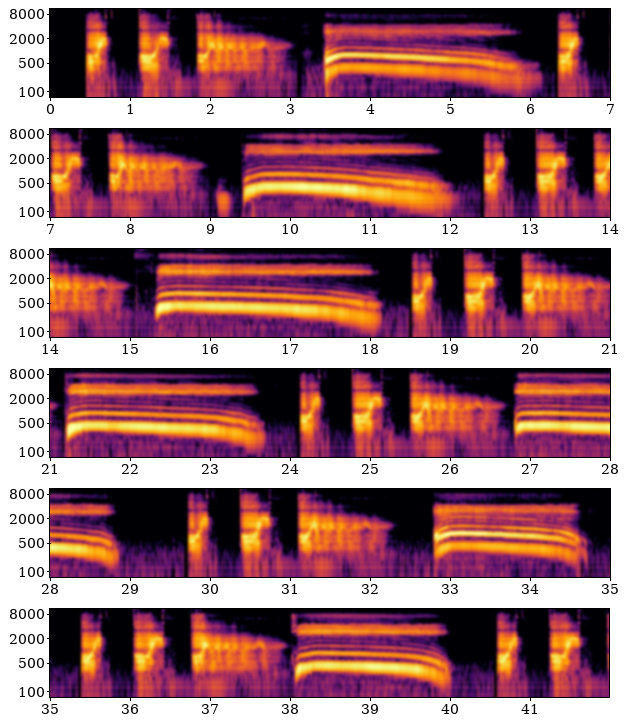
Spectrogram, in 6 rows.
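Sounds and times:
cartoon boing effects: 0:00.5 - 0:03.1, 0:06.4 - 0:09.0, 0:12.4 - 0:15.0, 0:18.6 - 0:21.1, 0:24.2 - 0:26.7, 0:29.8 - 0:32.3, 0:35.4 - 0:38.0, 0:40.6 - 0:41.7.

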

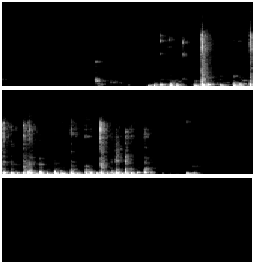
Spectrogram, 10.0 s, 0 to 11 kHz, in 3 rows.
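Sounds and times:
typing on computer keyboard: 0:02.0 - 0:05.3.

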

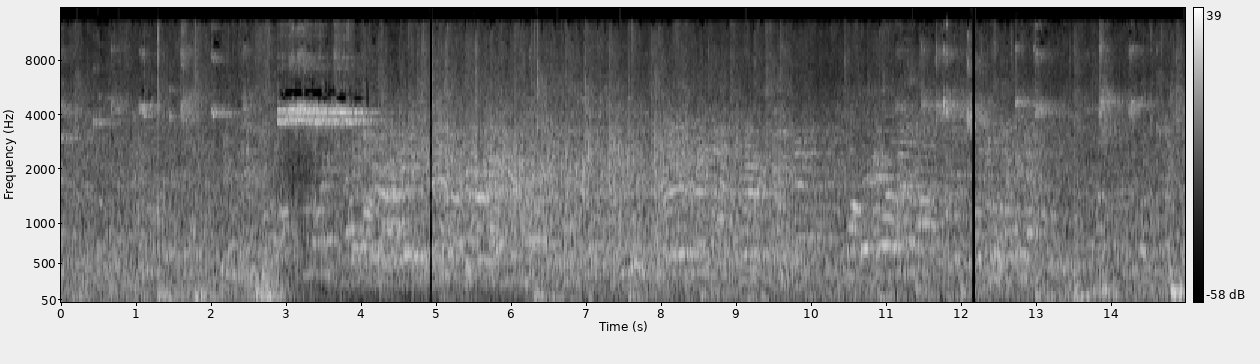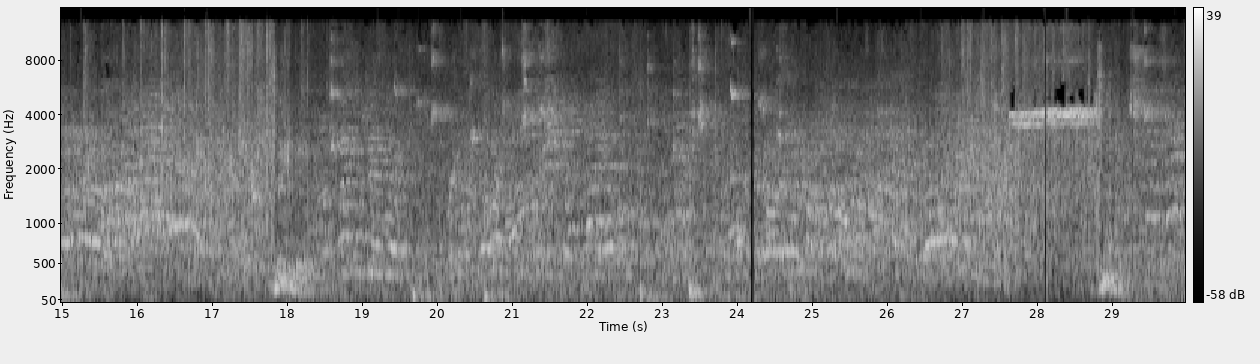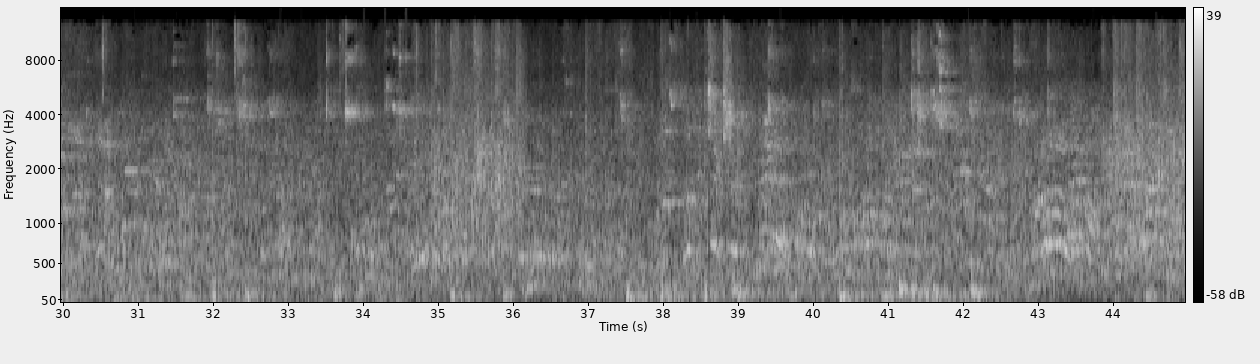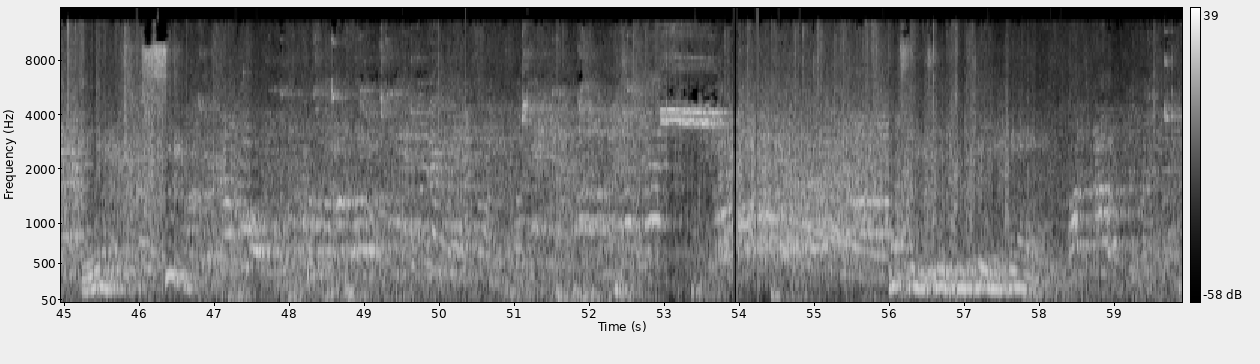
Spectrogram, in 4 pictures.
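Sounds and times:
shouting and chatter: 0:00.0 - 0:59.9.

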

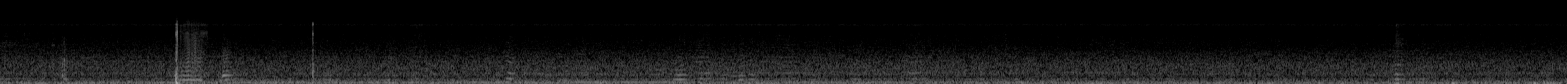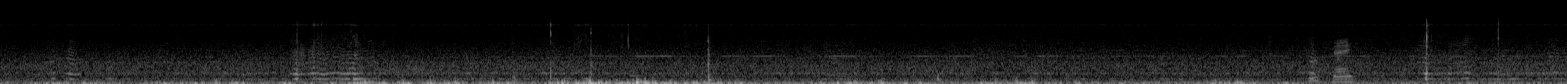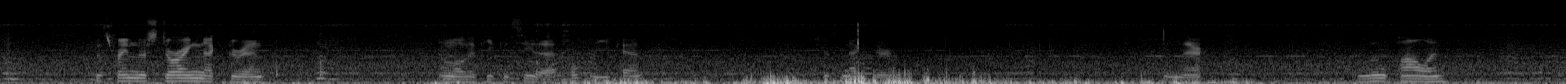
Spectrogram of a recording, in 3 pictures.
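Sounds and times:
bees buzzing: 0:00.0 - 0:05.7, 0:20.3 - 0:47.0.

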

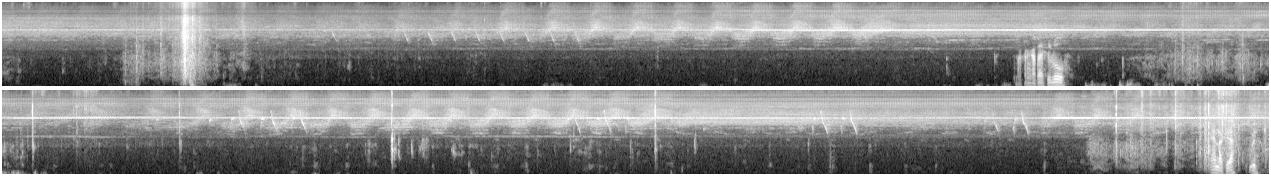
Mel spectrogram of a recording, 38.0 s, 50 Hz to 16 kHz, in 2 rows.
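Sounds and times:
high-pitched insect drone: 0:00.0 - 0:38.0
pulsing insect chirr: 0:00.0 - 0:38.0.

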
